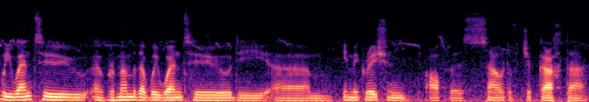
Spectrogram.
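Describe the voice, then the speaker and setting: A man in a Dutch accent, fairly low in pitch, dark and mellow in tone, monotone and flat, at a moderate pace with hardly any pauses. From Netherlands. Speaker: podcast co-host. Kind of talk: casual chat.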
